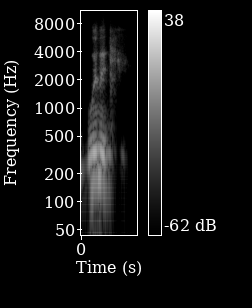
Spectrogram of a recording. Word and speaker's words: Wynnyckyj: knowing that my my my surname vin nicky was in fact usually pronounced as winiky um which meant that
